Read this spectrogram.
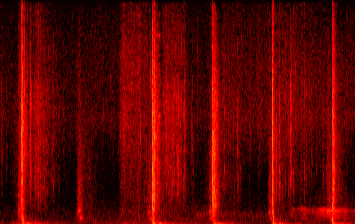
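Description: An axe chops into a tree trunk with regular thuds.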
